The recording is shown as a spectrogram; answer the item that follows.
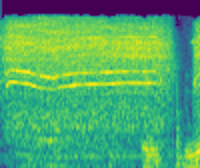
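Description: Cordless drill running at speed with a steady whine, driving a long, mostly unthreaded screw down through carpet to probe for a floor joist; the screw slides in without grabbing, so no joist is under it. The drill stops briefly near the end and starts again.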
